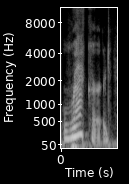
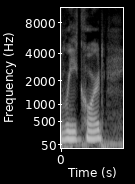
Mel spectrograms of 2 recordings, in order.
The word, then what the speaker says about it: record: If the stress is on the first syllable, record, it is a noun like a vinyl record or a written record. If the stress is on the second syllable record, it is a verb meaning to tape something.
